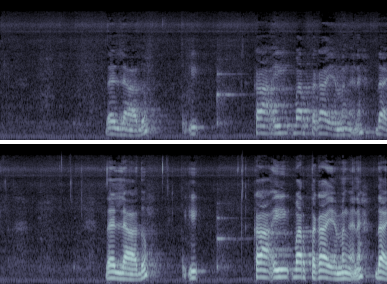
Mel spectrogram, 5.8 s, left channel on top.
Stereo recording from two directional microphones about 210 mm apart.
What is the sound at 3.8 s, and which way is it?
A woman's voice, 55° right (ahead or behind).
